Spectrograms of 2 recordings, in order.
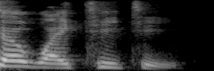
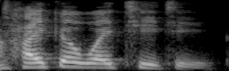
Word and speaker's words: Taika Waititi: Taika Waititi. – Uh-huh. – Taika Waititi.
